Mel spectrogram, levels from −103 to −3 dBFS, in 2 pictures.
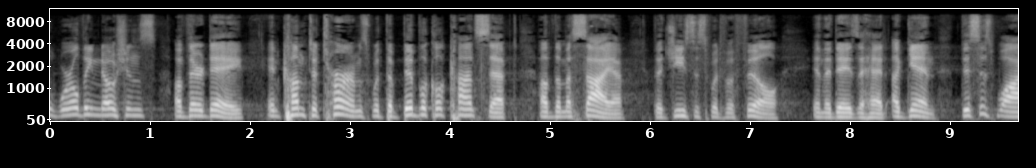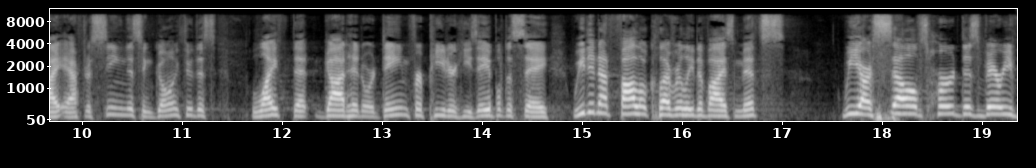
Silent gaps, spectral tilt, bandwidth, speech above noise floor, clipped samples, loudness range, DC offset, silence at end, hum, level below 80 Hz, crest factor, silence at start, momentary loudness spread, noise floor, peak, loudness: none; -5 dB/octave; 10.5 kHz; 44 dB; under 0.1%; 4 LU; under 0.1%; 0 s; none; -54 dBFS; 20 dB; 0 s; 13 LU; -66 dBFS; -4 dBFS; -23 LUFS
